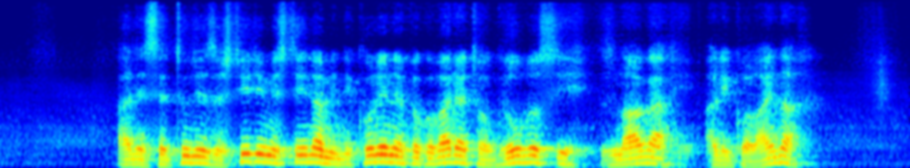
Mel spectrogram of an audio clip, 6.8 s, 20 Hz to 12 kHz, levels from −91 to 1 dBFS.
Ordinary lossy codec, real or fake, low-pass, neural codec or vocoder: none; fake; none; codec, 24 kHz, 0.5 kbps, DualCodec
